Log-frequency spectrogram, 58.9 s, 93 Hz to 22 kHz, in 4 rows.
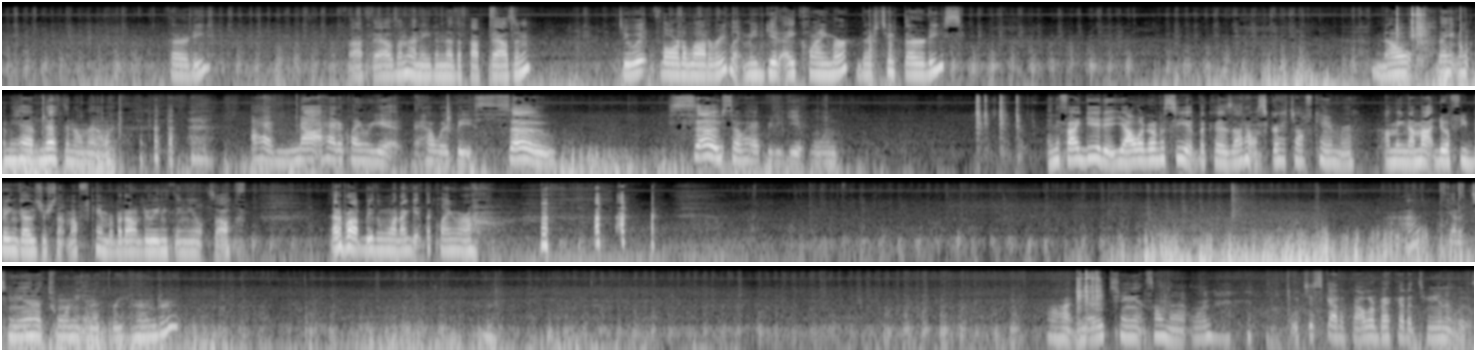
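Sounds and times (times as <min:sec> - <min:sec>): coin scratching a ticket: 0:00.0 - 0:05.2, 0:08.7 - 0:16.4, 0:54.9 - 0:55.3
wind noise on microphone: 0:02.7 - 0:09.1, 0:11.5 - 0:23.6, 0:40.1 - 0:51.6.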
